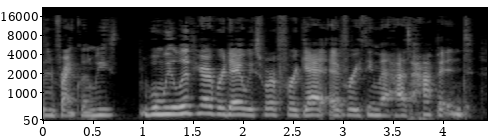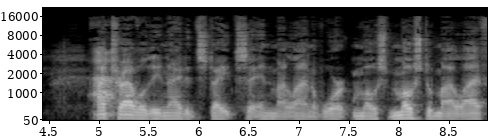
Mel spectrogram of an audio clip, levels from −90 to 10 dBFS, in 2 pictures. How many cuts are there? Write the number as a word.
zero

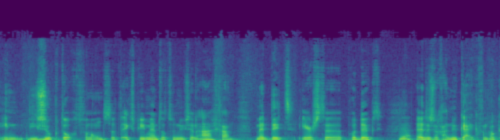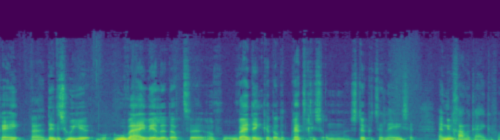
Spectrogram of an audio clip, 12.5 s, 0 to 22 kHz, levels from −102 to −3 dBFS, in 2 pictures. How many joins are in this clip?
one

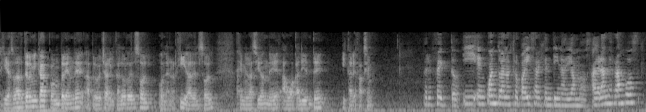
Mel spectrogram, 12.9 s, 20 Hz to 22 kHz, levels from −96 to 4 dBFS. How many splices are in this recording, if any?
one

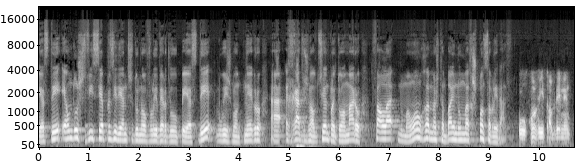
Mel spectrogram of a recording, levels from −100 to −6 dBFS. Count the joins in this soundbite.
three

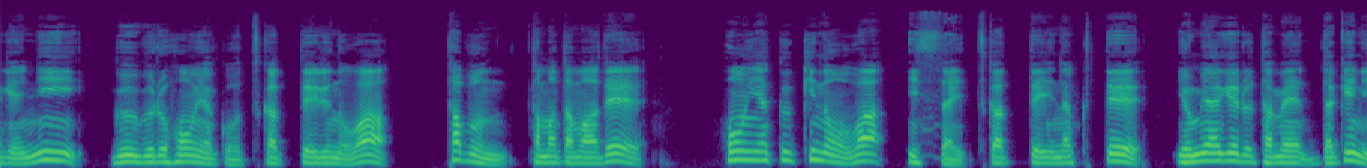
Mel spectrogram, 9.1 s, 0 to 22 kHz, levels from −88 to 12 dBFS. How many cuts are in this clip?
one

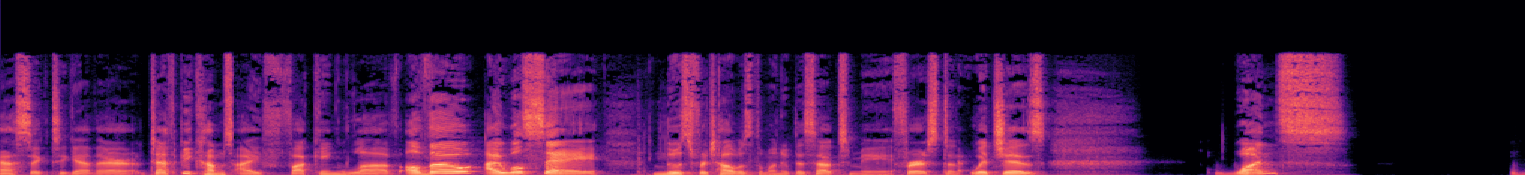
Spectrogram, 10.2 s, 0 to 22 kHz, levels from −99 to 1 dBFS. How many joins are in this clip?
four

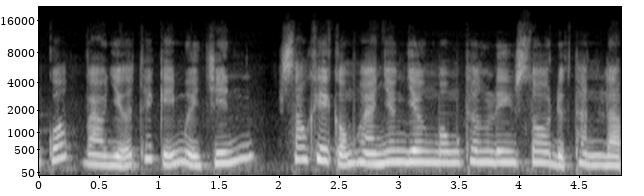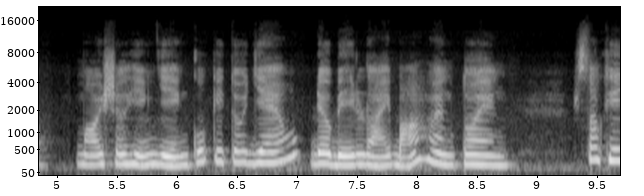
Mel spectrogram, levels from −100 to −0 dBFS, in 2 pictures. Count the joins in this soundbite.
two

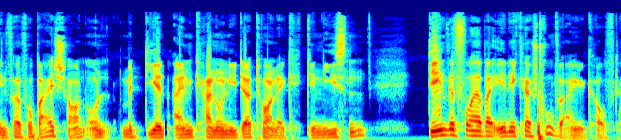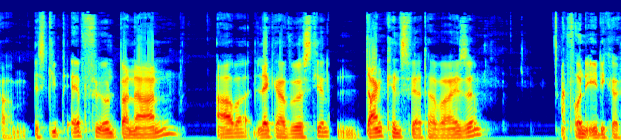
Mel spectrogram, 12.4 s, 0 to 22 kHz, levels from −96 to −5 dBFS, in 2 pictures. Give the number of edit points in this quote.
four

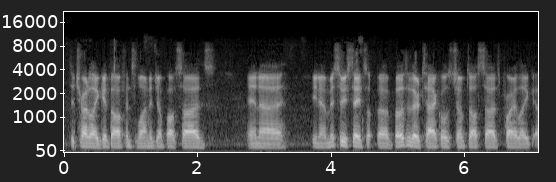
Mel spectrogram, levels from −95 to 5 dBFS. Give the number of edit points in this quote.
zero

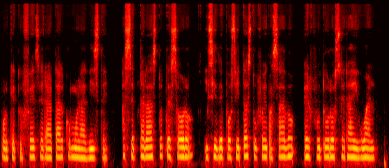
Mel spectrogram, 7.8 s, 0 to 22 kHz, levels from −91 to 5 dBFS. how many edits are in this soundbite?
three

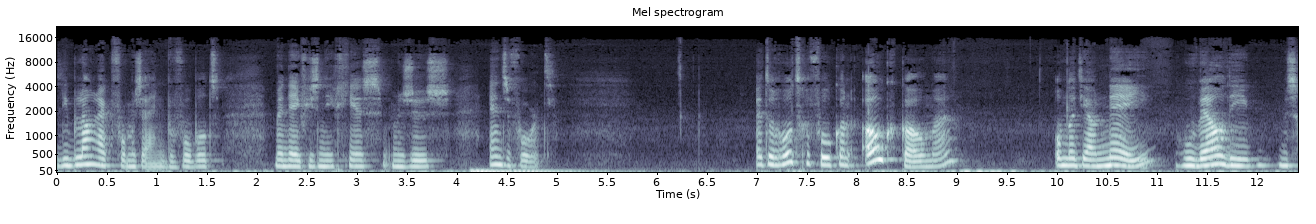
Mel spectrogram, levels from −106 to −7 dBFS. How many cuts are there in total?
one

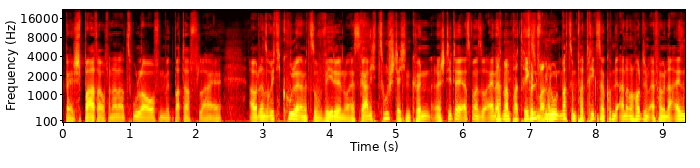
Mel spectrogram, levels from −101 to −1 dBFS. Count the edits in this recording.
two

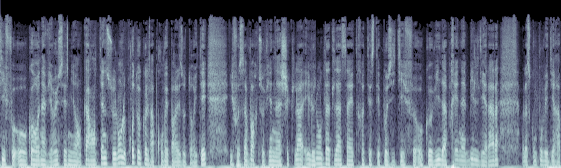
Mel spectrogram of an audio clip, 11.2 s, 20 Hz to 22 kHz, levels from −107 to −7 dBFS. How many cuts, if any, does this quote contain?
four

